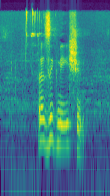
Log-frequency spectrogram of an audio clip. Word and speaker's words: resignation: stress so far above resignation resignation so in this word nation the primary stress is marked here as we mentioned we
